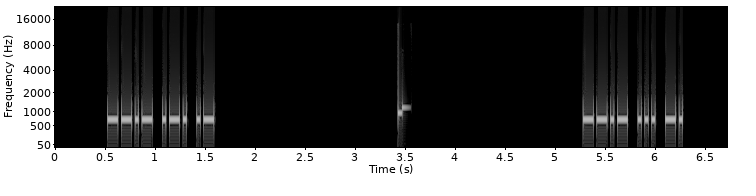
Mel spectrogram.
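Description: Fast Morse code Q-codes sent at 35 words per minute, beeping in a steady mid-pitched tone, in two short rapid bursts separated by a pause with a faint click, with no voices.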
